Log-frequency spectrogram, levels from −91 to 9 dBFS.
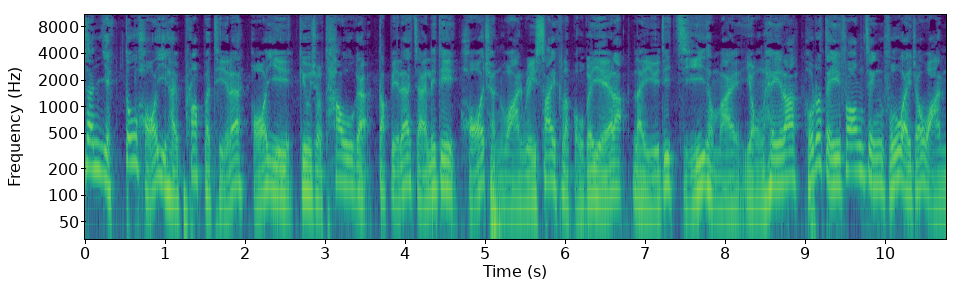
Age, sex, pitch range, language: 30-49, male, 100-155 Hz, Chinese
